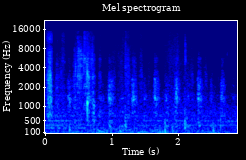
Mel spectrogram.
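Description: Dogmeat, the dog companion in the video game Fallout 4, panting: quick, rhythmic breathy huffs repeating steadily, close but quiet, with no speech over it.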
